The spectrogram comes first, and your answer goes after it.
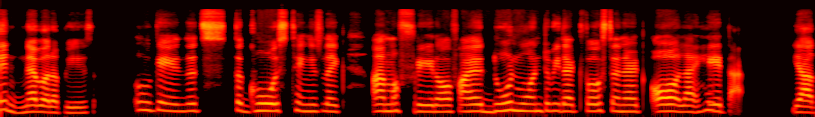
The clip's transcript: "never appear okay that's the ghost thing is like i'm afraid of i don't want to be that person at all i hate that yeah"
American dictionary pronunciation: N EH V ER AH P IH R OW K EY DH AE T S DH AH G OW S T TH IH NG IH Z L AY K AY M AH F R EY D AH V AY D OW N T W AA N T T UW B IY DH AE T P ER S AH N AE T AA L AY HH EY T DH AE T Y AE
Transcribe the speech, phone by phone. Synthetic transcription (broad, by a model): N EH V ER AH P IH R OW K EY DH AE T S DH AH G OW S T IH NG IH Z L AY K AY M AH F R EY D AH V AY D OW N T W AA N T T UW B IY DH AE T F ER S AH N AE T AA L AY HH EY T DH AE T Y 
